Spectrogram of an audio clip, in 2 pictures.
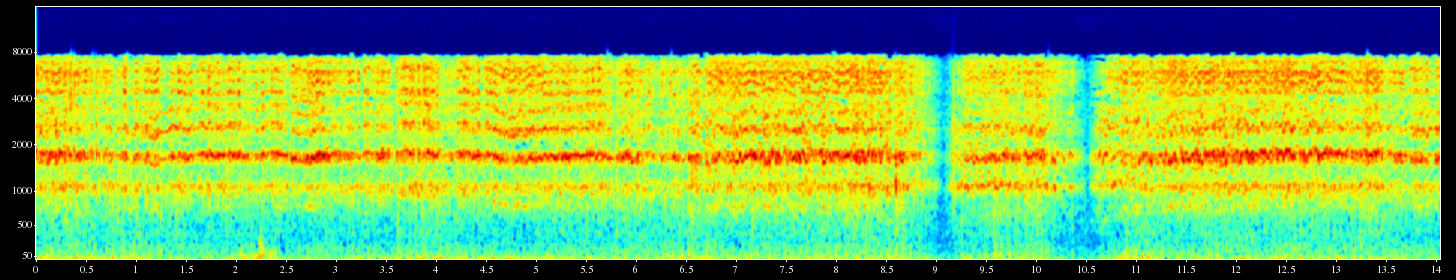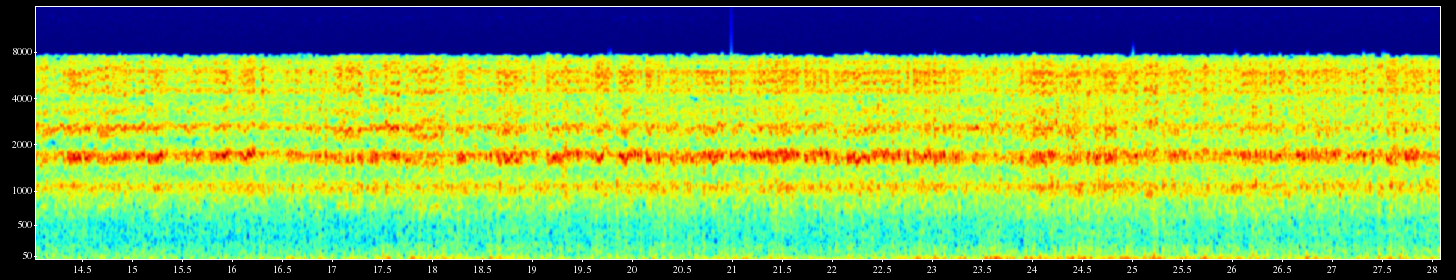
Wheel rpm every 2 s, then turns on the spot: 220, 230, 230, 210, 140, 140, 220, 230, 230, 230, 230, 230, 230, 230.
none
